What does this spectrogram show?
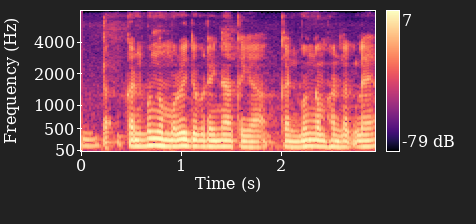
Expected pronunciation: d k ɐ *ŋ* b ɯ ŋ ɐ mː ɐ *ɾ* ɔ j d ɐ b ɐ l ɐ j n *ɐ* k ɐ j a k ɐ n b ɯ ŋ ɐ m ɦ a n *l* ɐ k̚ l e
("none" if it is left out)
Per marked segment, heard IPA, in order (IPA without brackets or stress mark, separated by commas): n, ɾ, a, l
